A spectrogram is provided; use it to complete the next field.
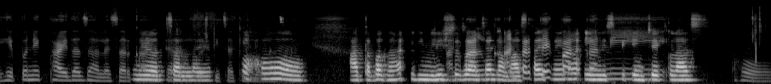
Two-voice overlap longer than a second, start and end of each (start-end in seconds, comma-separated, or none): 4.5-6.7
